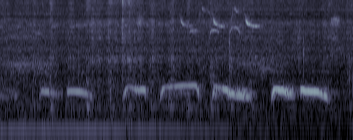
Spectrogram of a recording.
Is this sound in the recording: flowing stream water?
no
